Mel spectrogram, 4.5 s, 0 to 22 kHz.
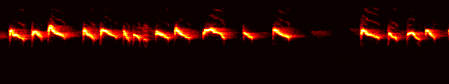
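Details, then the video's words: Kept White-eye (Mata Puteh) in full open song, 18 May 2022, following deworm treatment: long rapid series of bright, high slurred whistles, briefly broken by a soft trill before the quick notes resume. "Mata Puteh Kitaro buka sing"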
